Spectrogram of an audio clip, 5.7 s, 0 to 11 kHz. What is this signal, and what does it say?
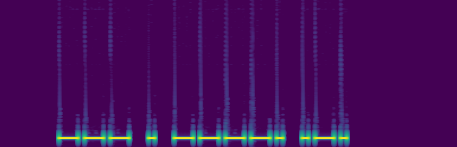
Morse code, heard as a keyed tone, about 15 wpm, 700 Hz. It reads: OE9R
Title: DXCC-100 Call Signs - 4 Characters - Repeated 3x - 15wpm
